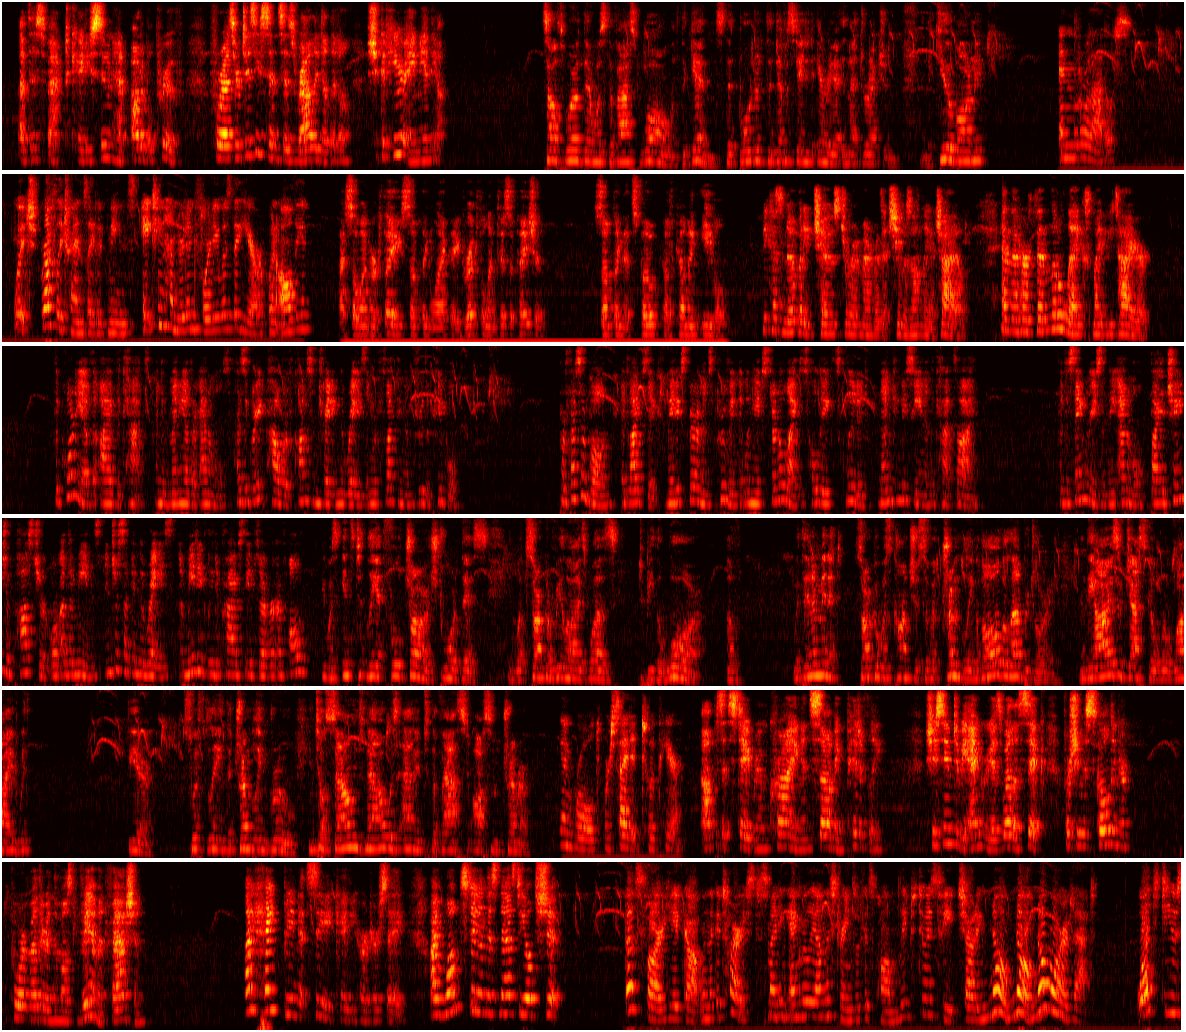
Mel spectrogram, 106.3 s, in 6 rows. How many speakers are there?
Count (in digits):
6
